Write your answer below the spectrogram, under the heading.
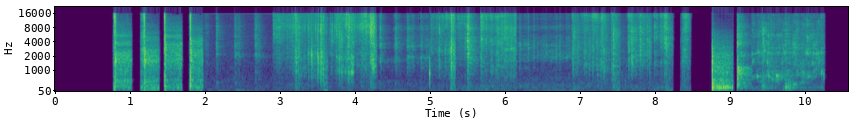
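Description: Raw green banana peeled by hand, the firm skin tearing and crackling for several seconds after a few sharp clicks. Near the end, water is poured from a bottle into a glass bowl.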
